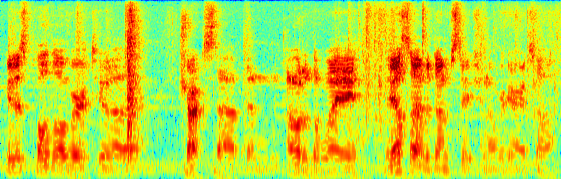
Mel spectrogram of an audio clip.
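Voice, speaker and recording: A man's voice: fairly low pitch, fairly even intonation, a little fast, loud music behind the voice. A man from the United States chatting casually as a travel vlogger. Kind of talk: casual travel vlog chat.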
